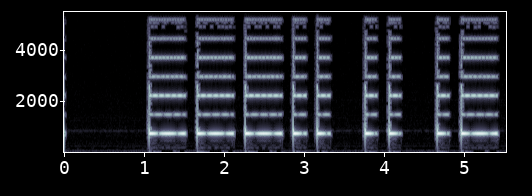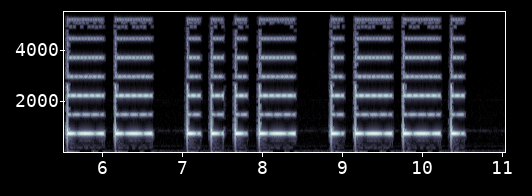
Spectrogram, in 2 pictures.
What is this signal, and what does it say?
Morse code, heard as a keyed tone, about 8 wpm, 3700 Hz, with noise. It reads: 8IJVP
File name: Morze-HA2MN / hang / 24 GYAKORLAT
